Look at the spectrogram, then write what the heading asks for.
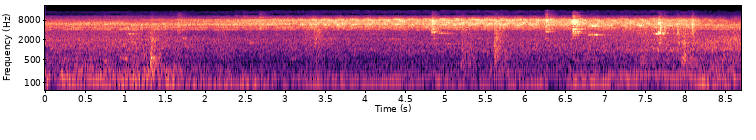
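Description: Street traffic noise: a motor vehicle engine running close by, a low steady hum, with a few faint clicks and knocks over it.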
